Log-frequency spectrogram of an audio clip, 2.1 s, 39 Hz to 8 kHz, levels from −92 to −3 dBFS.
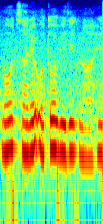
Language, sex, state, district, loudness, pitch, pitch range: Hindi, female, Arunachal Pradesh, Papum Pare, -13 LUFS, 215 Hz, 210-230 Hz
